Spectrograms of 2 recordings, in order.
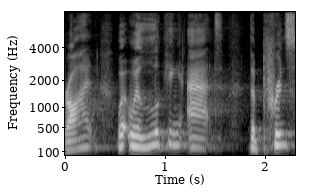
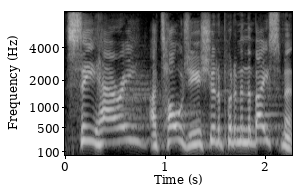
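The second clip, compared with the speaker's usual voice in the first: high, pitched-up, play-acted scream; 6 semitones higher than usual. Telling a joke about a widow in the attic: imitating a scream. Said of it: "she screamed".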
